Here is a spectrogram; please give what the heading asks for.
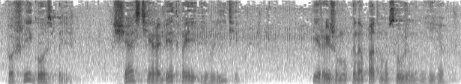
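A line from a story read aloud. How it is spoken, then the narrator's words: Sad, barely audible. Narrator (Russian): Грустно улыбнулся Илья и сказал чуть слышно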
